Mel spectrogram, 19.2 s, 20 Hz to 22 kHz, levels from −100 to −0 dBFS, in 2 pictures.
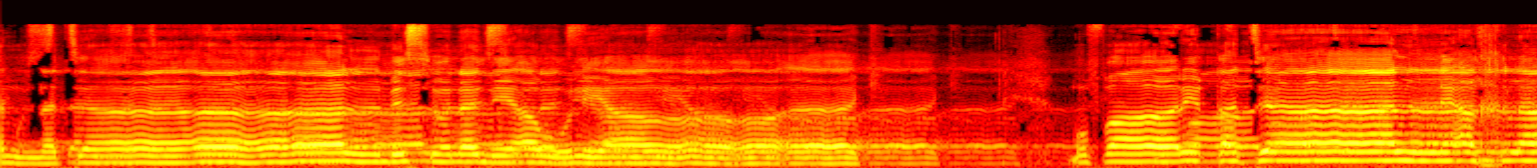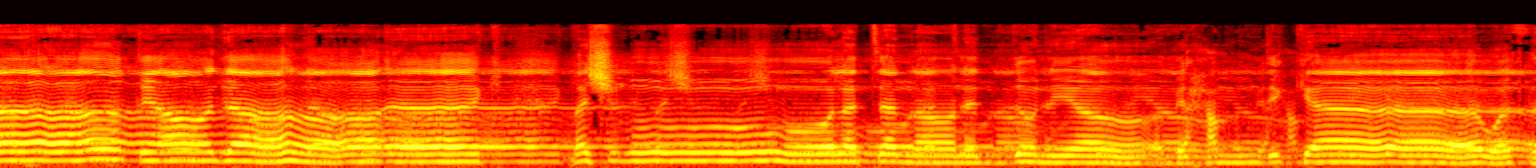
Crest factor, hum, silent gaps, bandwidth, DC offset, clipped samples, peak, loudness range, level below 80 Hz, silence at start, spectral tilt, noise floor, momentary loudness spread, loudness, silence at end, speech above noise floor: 16 dB; none; none; 12 kHz; under 0.1%; under 0.1%; -6 dBFS; 5 LU; -58 dBFS; 0 s; -4.5 dB/octave; -42 dBFS; 9 LU; -22 LUFS; 0 s; 20 dB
